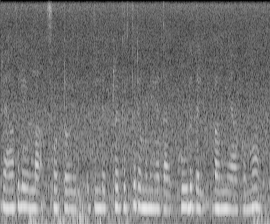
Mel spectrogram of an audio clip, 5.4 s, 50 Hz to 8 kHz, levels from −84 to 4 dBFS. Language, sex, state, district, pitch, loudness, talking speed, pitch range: Malayalam, female, Kerala, Kozhikode, 195 Hz, -14 LUFS, 90 wpm, 185-205 Hz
